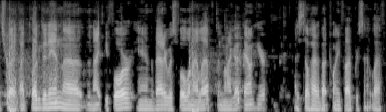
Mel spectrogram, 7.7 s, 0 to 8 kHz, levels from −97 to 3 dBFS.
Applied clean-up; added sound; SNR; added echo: classical method Wiener filter.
